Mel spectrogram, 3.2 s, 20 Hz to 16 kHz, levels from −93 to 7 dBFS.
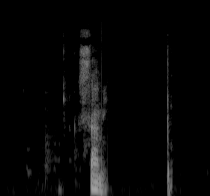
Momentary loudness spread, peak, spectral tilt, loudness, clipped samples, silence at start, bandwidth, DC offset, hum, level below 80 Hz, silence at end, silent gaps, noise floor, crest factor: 23 LU; -16 dBFS; -5 dB/octave; -38 LUFS; under 0.1%; 1.2 s; 10 kHz; under 0.1%; none; -60 dBFS; 0.55 s; none; under -90 dBFS; 28 dB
